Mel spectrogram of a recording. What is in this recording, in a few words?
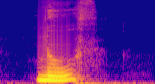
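"north", British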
